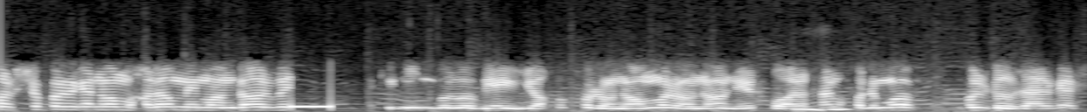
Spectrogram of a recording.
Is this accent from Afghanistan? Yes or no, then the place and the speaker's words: yes; Afghanistan; ما زم افغان های شل جنگ هستیم.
